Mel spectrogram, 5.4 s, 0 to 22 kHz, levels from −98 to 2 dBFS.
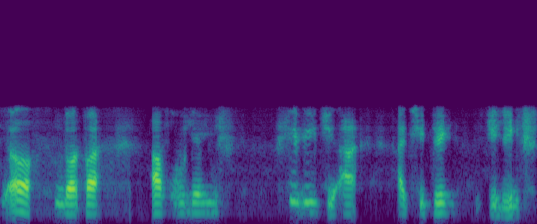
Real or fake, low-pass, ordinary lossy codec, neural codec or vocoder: fake; 3.6 kHz; none; codec, 16 kHz, 1 kbps, FunCodec, trained on Chinese and English, 50 frames a second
